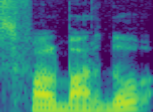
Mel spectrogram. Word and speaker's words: Svalbard: Archipelag Svalbardu, a Spitsbergen, Spitsbergen, jak to się mówi? Archipelag Svalbard, tak jak mówisz, a Spitsbergen to jest y, najwyższa wyspa archipelagu.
